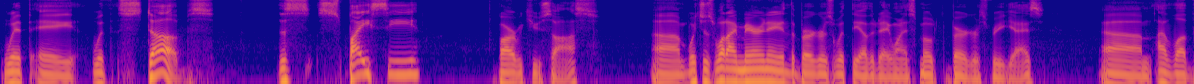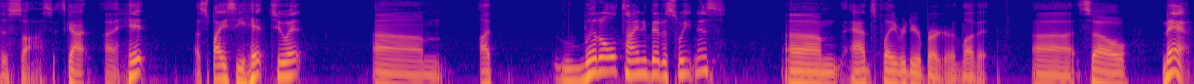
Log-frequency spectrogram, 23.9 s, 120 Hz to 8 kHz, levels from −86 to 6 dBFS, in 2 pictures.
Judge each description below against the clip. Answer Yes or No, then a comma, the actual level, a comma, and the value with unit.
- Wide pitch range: Yes, wide, 5.7 semitones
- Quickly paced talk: No, average, 150 wpm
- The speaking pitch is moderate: No, low, 115 Hz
